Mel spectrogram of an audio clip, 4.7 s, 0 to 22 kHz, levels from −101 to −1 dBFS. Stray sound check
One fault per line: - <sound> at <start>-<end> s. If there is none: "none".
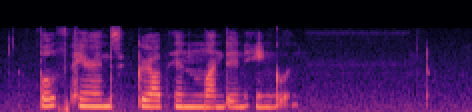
none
